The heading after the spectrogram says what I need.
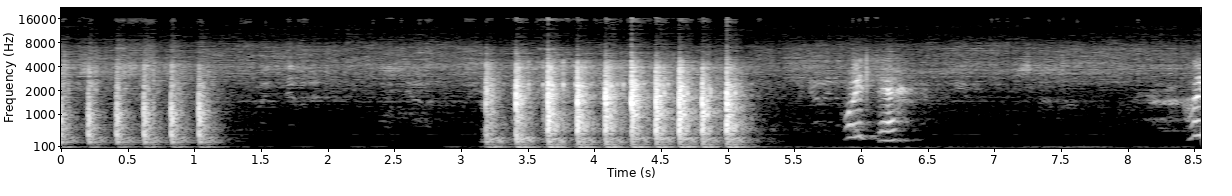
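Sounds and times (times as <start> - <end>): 
rapid knocking on a hotel room door: 0.0 - 1.3, 3.2 - 5.3.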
